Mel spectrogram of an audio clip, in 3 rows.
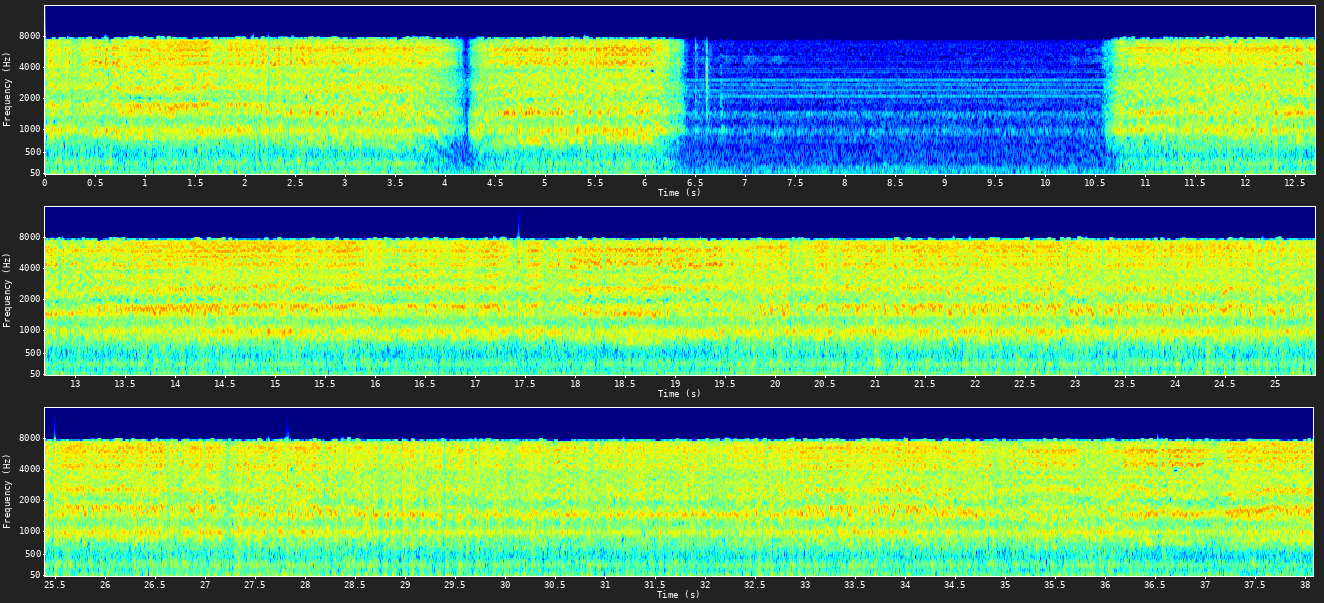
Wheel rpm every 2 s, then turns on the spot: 230, 190, 140, 30, 0, 90, 200, 220, 230, 230, 230, 240, 230, 230, 200, 200, 200, 200, 200.
none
